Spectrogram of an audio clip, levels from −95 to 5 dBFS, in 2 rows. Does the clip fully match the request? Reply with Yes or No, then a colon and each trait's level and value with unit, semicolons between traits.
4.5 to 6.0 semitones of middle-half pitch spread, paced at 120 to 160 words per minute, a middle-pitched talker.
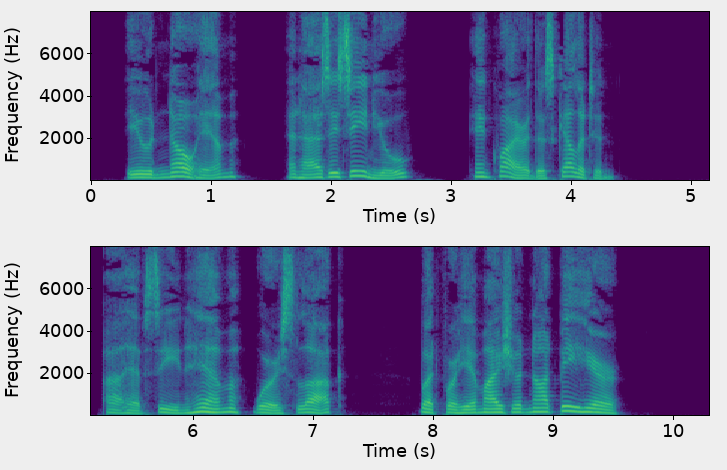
Yes: average, 4.8 semitones; average, 145 wpm; medium, 155 Hz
